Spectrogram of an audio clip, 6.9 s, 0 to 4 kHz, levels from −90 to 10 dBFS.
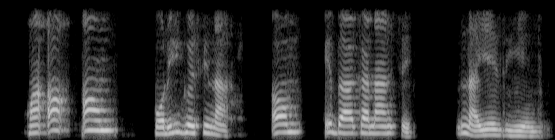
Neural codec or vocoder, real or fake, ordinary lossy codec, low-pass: codec, 16 kHz, 16 kbps, FreqCodec, larger model; fake; none; 3.6 kHz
